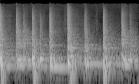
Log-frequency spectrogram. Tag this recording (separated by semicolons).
drum; loop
